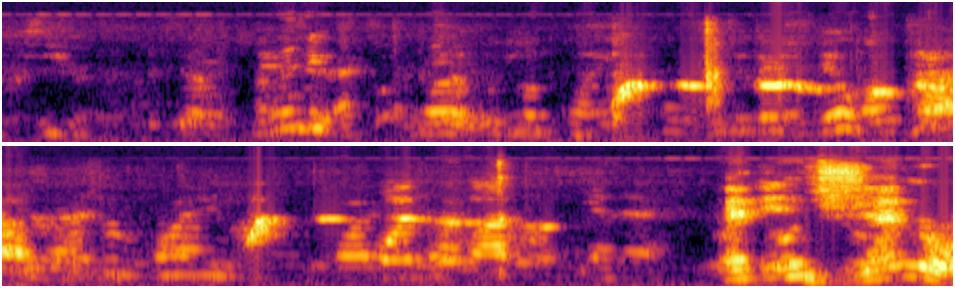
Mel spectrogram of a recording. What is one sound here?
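Children talk and chatter in a room.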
